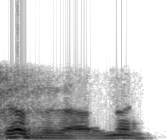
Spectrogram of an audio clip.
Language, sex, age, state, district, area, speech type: Urdu, male, 18-30, Bihar, Purnia, rural, conversation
